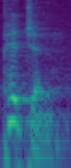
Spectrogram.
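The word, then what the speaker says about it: pidgin: pigeon English it's just pigeon and what is pigeon pigeon is what we consider a corrupt form of pronunciation of the word business so when they spoke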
